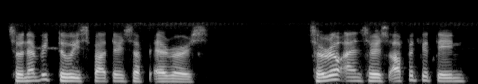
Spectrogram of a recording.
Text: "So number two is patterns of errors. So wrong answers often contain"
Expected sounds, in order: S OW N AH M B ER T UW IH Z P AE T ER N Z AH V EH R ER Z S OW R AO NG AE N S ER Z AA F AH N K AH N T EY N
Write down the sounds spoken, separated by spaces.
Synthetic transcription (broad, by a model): S OW N AH M B ER T UW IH S P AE T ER N S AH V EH R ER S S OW R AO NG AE N S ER S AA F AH N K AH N T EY N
